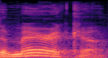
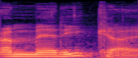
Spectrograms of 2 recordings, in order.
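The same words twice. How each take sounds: First: The name is pronounced the English way. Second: The name is pronounced the Spanish way.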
